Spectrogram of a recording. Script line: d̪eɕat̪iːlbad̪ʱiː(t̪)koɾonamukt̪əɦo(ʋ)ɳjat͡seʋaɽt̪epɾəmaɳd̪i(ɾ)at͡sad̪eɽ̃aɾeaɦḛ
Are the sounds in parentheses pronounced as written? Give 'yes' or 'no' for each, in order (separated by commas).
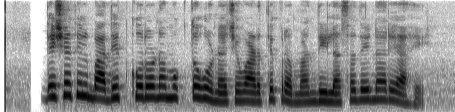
yes, no, no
